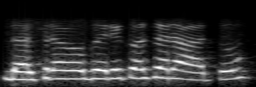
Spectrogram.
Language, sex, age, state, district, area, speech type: Marathi, female, 18-30, Maharashtra, Wardha, rural, conversation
